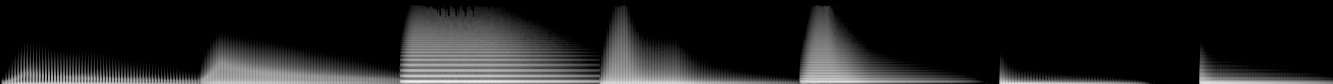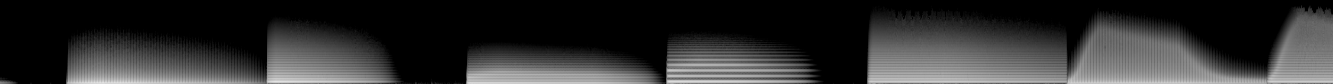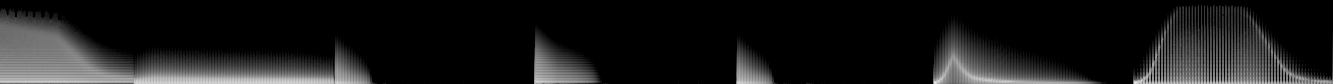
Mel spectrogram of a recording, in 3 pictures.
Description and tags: SAMPLE CHAIN for octatrack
